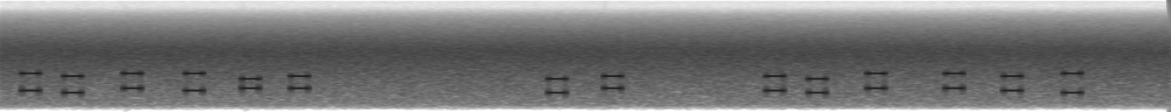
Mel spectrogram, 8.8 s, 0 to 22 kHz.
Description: DTMF, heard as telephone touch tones, dialled by hand, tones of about 130 ms, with phone line noise. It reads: 629678 18 519953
